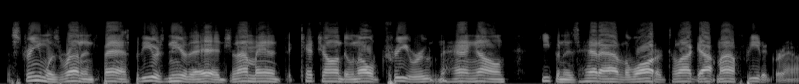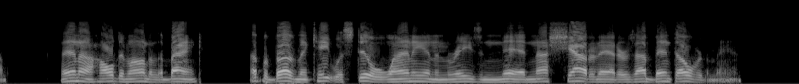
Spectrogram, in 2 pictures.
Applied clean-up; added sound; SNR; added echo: none; none; none; none.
